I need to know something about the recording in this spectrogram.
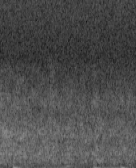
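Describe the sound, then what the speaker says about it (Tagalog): Heavy rain falling, a dense, steady wash of noise that fills the whole clip at an even level, with a few low thumps underneath. "lumakas na yung ulan"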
